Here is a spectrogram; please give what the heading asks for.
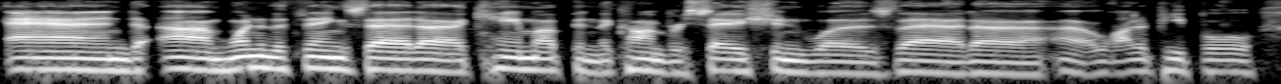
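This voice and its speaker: A man's voice: fairly low pitch, little pitch movement, unhurried. A man hosting a laid-back morning show, chatting and steering the discussion with questions for his guests. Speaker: host. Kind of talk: casual morning-show chat.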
